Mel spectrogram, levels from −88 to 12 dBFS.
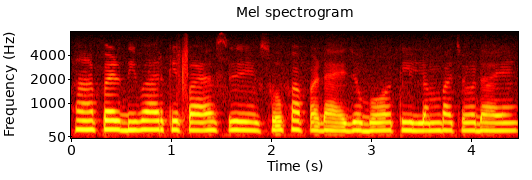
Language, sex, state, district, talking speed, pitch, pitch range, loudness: Hindi, female, Rajasthan, Barmer, 200 wpm, 225 Hz, 220-240 Hz, -15 LUFS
